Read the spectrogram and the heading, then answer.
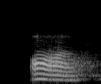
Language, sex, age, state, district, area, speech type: Nepali, female, 18-30, West Bengal, Kalimpong, rural, conversation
